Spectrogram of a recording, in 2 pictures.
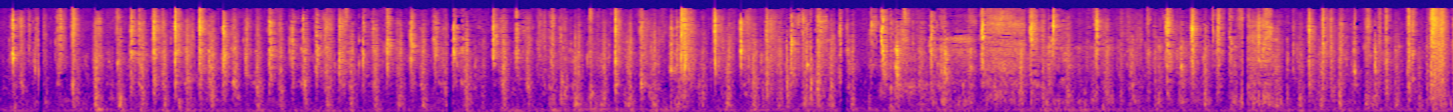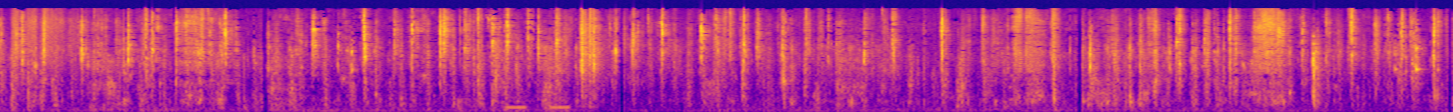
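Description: Close-miked eating sounds: crunching and wet chewing of raw vegetables wrapped in thin pancakes, with lip smacks, as a continuous run of irregular clicks and crackles.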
